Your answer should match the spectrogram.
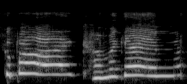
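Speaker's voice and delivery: high, loud goodbye; shouted farewell. A narrator's reading. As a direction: call it after them as they go. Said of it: "shouted the witch".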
